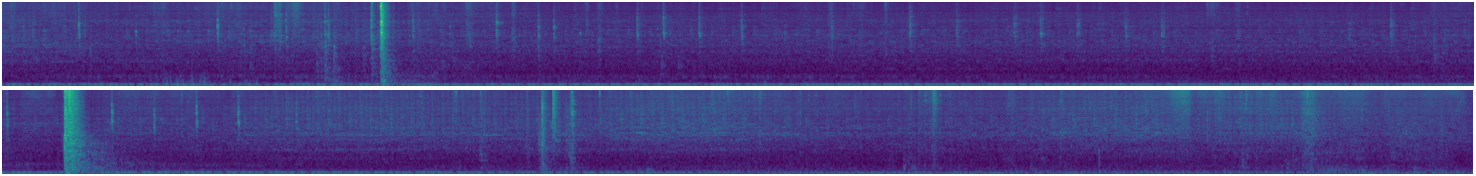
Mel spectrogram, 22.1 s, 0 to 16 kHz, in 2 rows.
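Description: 1972 Lancia Fulvia's narrow-angle V4 engine idling with a steady low drone. Two sharp clicks cut through it, one about three seconds in and a louder one near the middle.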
